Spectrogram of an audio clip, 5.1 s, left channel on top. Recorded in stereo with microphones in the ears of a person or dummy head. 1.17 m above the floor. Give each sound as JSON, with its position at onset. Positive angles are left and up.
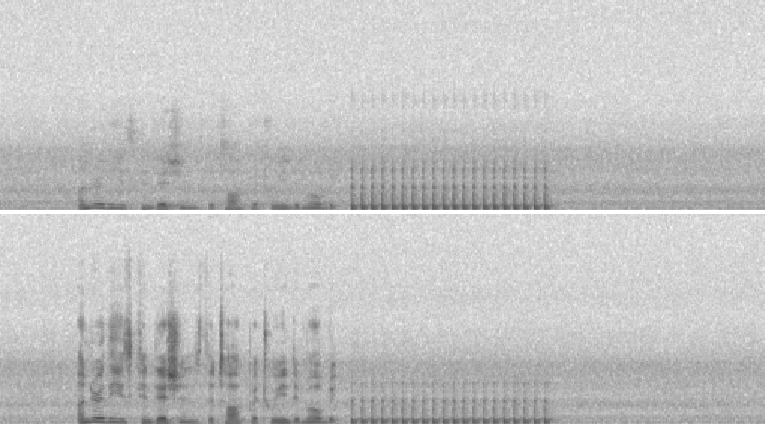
{"t": 0.5, "sound": "a man speaking", "side_deg": -65, "distance_m": 0.8}
{"t": 2.3, "sound": "a gunshot", "side_deg": 15, "distance_m": 0.6}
